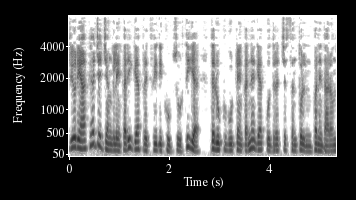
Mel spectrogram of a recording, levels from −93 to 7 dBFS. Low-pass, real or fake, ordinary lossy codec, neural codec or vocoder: none; real; none; none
